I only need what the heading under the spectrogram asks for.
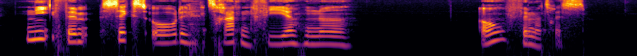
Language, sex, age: Danish, female, 27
